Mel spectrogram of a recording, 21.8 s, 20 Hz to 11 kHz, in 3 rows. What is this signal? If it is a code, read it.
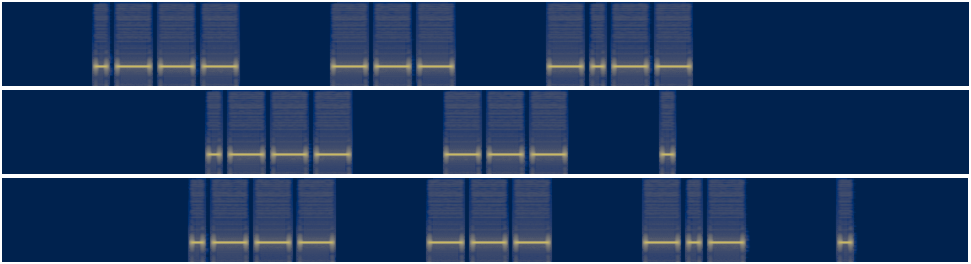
Morse code, heard as a keyed tone, about 15 wpm, spaced as for 8 wpm, 800 Hz. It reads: JOY JOE JOKE
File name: Spaced Alphas / Spaced Alphas mp3s / Js sp @13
